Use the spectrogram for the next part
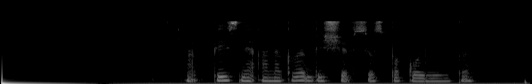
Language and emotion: Russian, neutral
